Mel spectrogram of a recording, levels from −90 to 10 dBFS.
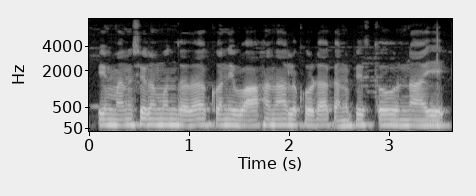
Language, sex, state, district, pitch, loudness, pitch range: Telugu, male, Telangana, Hyderabad, 110 Hz, -15 LUFS, 105-110 Hz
